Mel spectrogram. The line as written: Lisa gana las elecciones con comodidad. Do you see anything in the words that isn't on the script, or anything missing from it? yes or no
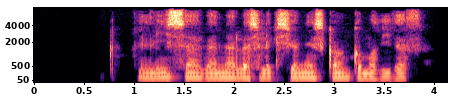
no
